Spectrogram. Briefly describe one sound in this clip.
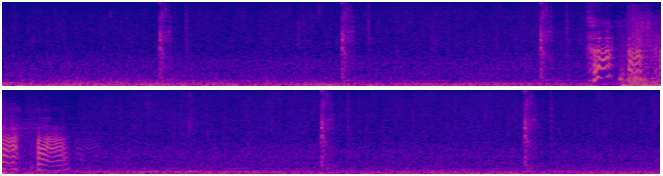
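A game menu ticks with short clicks as the selection moves from item to item.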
